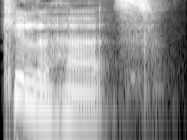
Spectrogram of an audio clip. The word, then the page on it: kilohertz: British English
